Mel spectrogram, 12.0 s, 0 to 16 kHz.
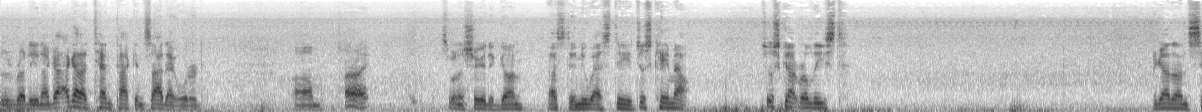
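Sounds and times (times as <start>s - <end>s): steady low rumble: 0.0s - 12.0s
faint insect chirping: 1.2s - 12.0s.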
